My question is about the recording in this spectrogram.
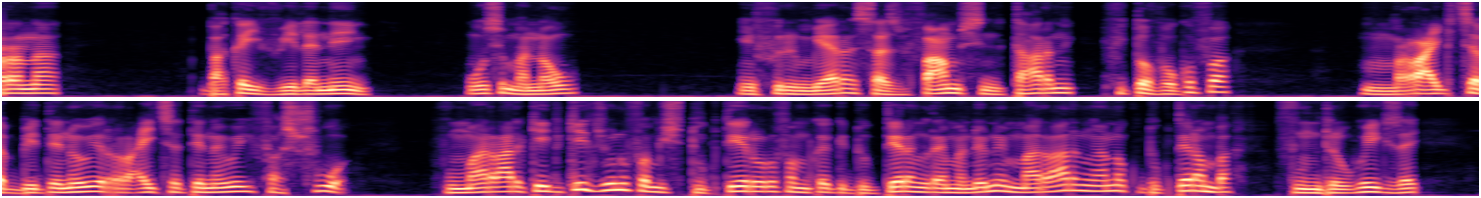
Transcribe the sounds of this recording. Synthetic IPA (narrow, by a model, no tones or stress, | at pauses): ɾanə | bakaivelaneɲi | osimanaw | efirimiaɾansazifamisint̪aɾinifit̪ovakofa | mirʔa̰jki̥t͡sabet̪enawerait͡sət̪enawefasuə | v̥umaɾaɾikelikelzewnofamisid̪uku̥t̪eɾaɾofamikakid̪uk̚u̥t̪eɾaŋirajmaɳɖ͡ʐenwemaɾaɾiŋanakud̪uku̥t̪eɾəmba | v̥unɳɖ͡ʐewɦekizaj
